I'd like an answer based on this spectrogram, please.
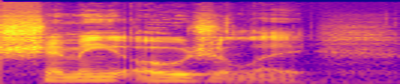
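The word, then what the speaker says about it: Semi Ojeleye: l ey e so but it's pretend it's pronounced shimmy urgently but he's a baller he's he's really good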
